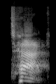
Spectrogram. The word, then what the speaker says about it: Tak: Zach King, he says, I heard King pronounced it tack. Yeah, so that's what I got. That's what I go with. Yeah, well, that's how I say it as well. T-A-K in this case.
